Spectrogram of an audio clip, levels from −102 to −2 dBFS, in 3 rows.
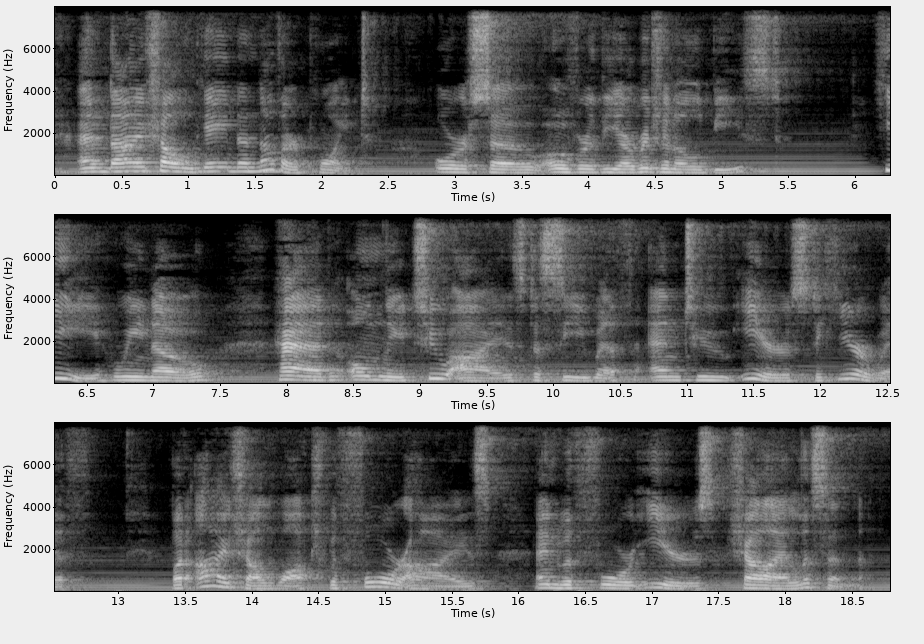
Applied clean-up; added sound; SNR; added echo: none; Bowed string instrument; 18 dB; reverberation time 0.9 s.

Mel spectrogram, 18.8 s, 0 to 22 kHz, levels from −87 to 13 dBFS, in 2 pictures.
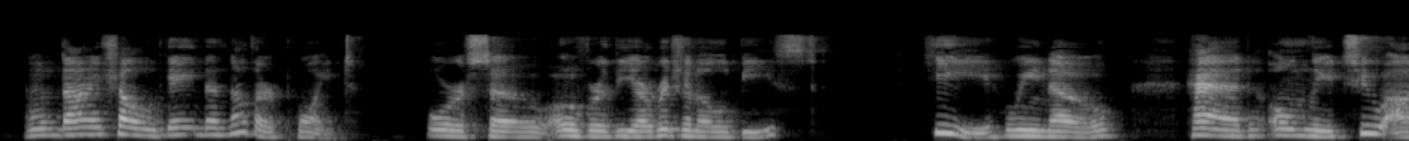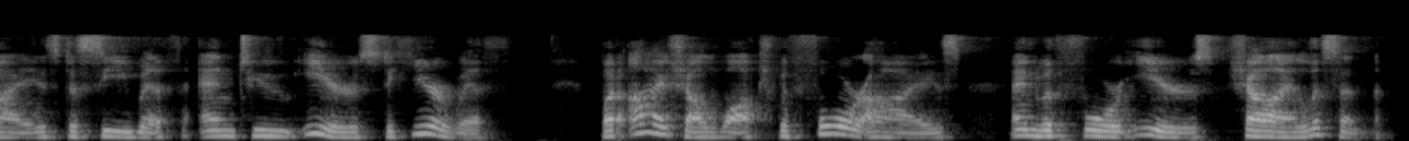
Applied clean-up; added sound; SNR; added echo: neural mask model DeepFilterNet 3.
